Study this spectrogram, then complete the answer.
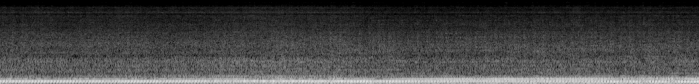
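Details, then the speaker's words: Buick Grand National on cold start: deep, heavy drone at steady idle, far louder than stock; whole exhaust system hanging low, too long and badly fitted, to be replaced; loud exhaust from loose, poorly fitted exhaust system. "first thing that I didn't really like about it like you've had a lot of exhaust noise on it"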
